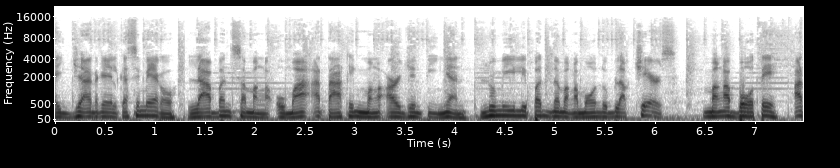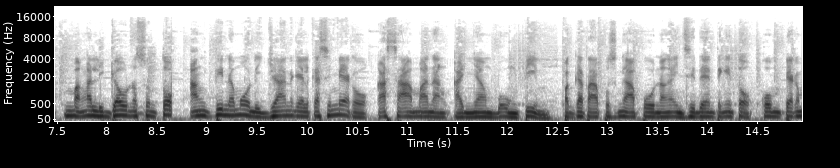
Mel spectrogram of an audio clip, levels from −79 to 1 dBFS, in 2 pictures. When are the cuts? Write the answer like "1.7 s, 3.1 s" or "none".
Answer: 1.3 s, 4.2 s, 7.3 s, 8.8 s, 12.5 s, 13.5 s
